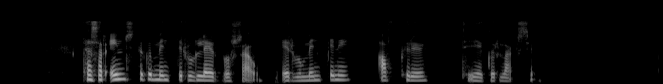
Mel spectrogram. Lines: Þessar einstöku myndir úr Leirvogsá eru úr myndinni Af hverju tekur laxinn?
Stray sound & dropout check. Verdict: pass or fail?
pass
